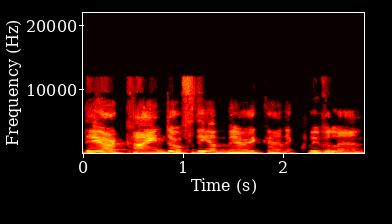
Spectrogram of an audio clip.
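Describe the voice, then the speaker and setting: A woman speaks with an Israeli accent. The background is quiet. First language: Hebrew. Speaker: activist organizer. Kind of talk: comment in panel discussion.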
